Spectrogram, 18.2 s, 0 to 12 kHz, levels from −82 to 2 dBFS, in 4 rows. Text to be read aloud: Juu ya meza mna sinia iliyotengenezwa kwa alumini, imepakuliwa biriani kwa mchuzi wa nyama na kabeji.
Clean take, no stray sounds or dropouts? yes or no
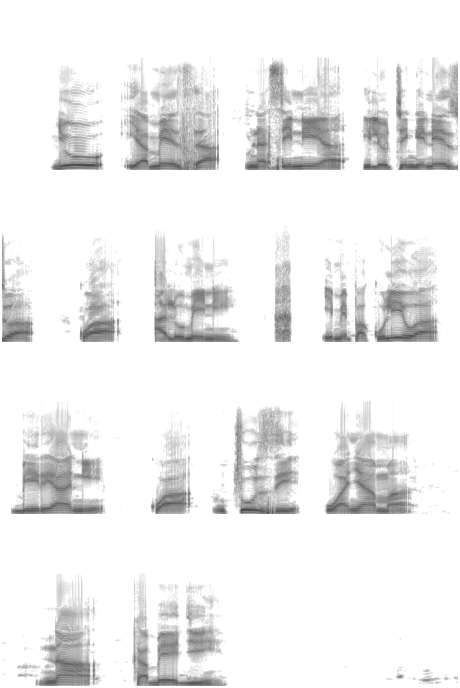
no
